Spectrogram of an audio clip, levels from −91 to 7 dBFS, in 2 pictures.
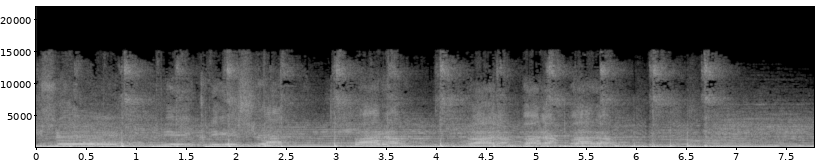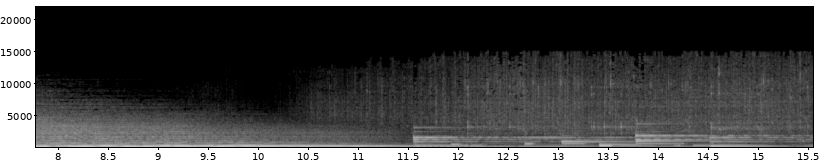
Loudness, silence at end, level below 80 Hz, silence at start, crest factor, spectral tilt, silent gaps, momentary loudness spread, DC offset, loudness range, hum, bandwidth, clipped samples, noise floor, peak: -20 LUFS; 0 s; -22 dBFS; 0 s; 16 dB; -6 dB/octave; none; 15 LU; under 0.1%; 13 LU; none; 15 kHz; under 0.1%; -41 dBFS; -4 dBFS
